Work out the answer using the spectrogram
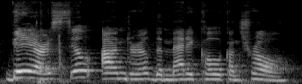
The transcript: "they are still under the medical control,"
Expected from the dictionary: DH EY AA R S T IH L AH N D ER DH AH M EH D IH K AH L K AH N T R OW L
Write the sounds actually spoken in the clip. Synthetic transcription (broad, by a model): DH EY AA R S T IH L AH N D ER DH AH M EH D IH K AH L K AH N T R OW L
